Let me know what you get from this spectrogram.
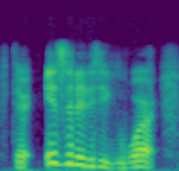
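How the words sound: The strongest stress falls on isn't. The speaker calls it wrong. "the stress of the of the sentence is on isn't"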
